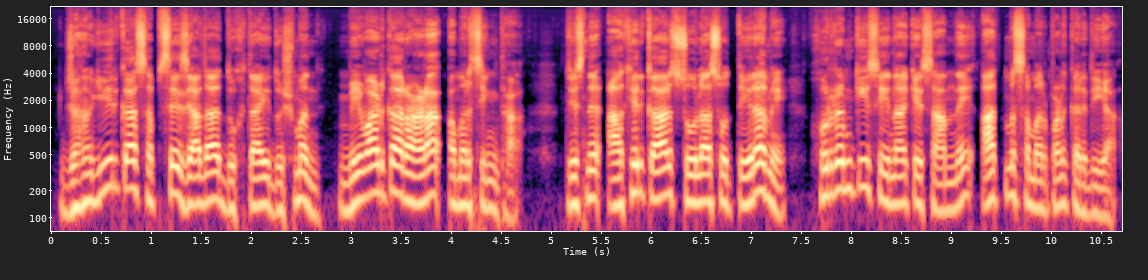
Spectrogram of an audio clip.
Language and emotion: Hindi, neutral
